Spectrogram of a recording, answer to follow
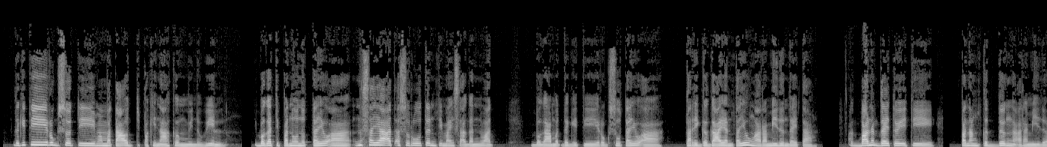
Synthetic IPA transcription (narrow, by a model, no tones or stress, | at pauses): d̪aɡit̪iɾʊɡsot̪imamat̪aːʔod̪̚t̪ɪpakɪnaːkəmːɪnʊwɪl | ʔɪbaɡat̪ipanunʊt̪ːajoʔanɐsɐjaːʔat̪ɐsʊɾuːt̪ənt̪ɪmajsaʔːɡanwat̪̚ | ʔɪbaɡamot̪̚d̪aɡit̪iɾʊɡsut̪ajoʔa | t̪aɾɪɡaɡaːjant̪ajoŋaaɾamid̪ənd̪ajt̪a | ʔɐɡ̚baːnaɡ̚d̪ajt̪ojɪt̪i | panaŋkɨd̪ːəŋːaʔaɾamiːd̪o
